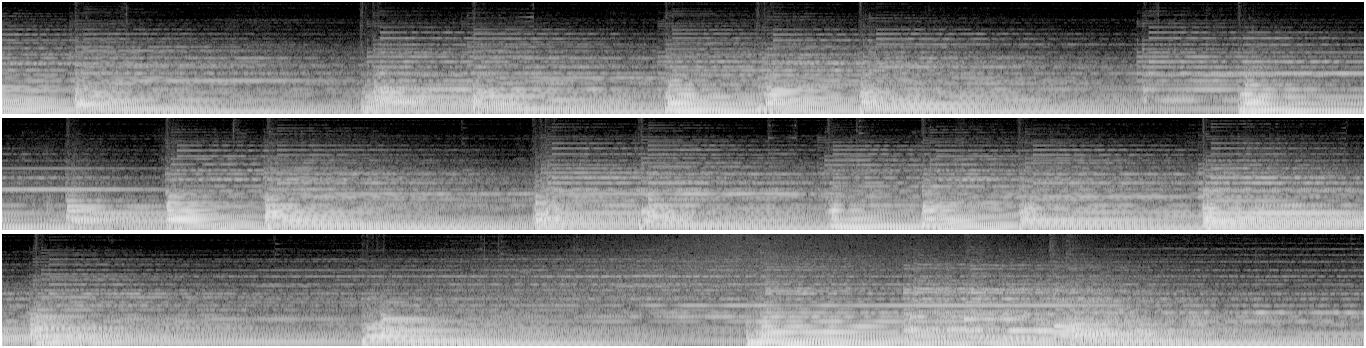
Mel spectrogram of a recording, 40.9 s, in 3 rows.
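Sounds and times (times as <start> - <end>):
meditation music: 0.0 - 40.8.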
